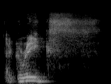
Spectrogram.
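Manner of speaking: slow, theatrical declamation; drawn-out, grand quoting voice; rhapsodic Mulligan. Acted. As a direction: savour each phrase with mock-poetic relish. Mulligan declaims about the sea.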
